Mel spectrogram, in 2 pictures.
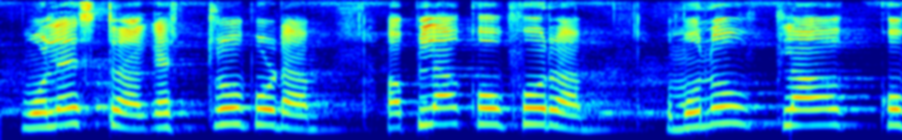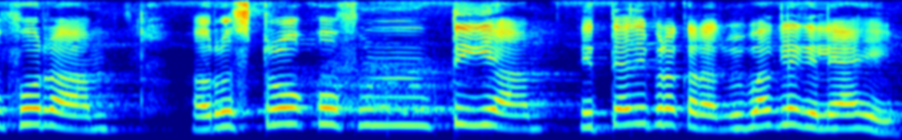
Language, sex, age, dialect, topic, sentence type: Marathi, male, 18-24, Standard Marathi, agriculture, statement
